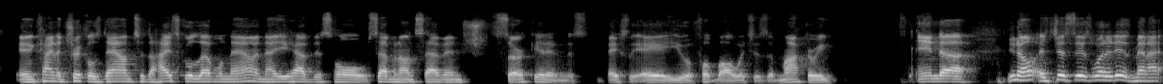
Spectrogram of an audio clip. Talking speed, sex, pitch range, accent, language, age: 220 wpm, male, 100-135 Hz, American, English, 30-49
